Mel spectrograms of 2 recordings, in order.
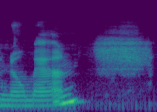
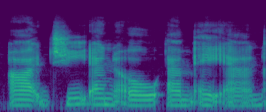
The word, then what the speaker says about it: gnomon: is actually called a gnomon, Gnoman. I believe I'm pronouncing it correctly, though, again, with my humorous side, it doesn't work unless the G is silent and it's pronounced that way.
